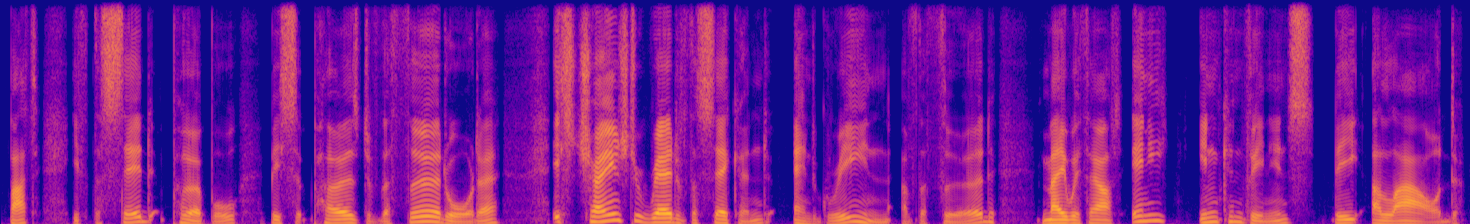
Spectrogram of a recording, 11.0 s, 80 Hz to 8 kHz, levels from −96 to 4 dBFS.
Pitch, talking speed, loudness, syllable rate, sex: 125 Hz, 160 wpm, -21 LUFS, 4.7 syllables/s, male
